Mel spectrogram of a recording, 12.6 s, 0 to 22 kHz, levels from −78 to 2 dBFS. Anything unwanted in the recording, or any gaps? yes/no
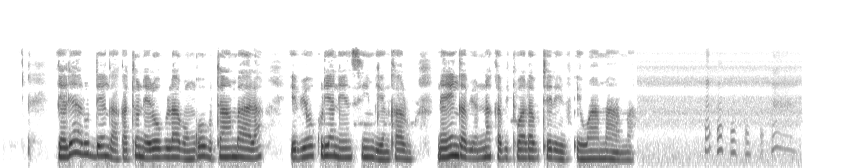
yes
